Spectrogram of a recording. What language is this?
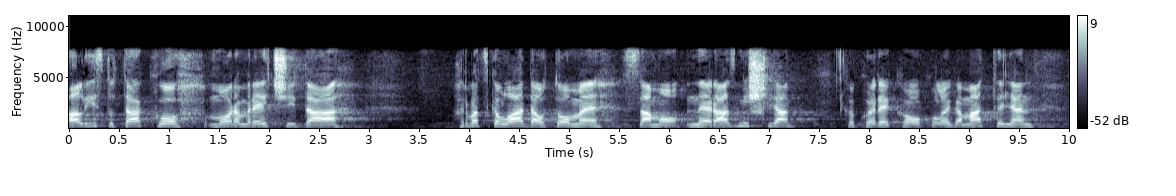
Croatian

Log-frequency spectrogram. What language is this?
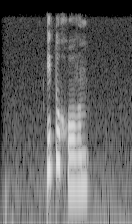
Russian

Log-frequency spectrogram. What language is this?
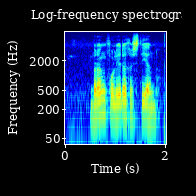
Afrikaans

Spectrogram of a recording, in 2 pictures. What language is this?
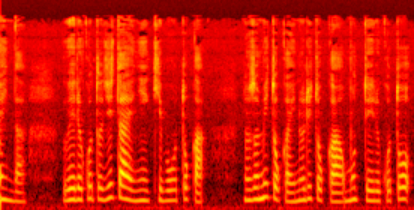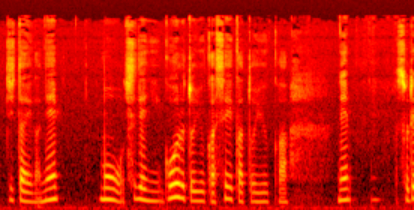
Japanese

